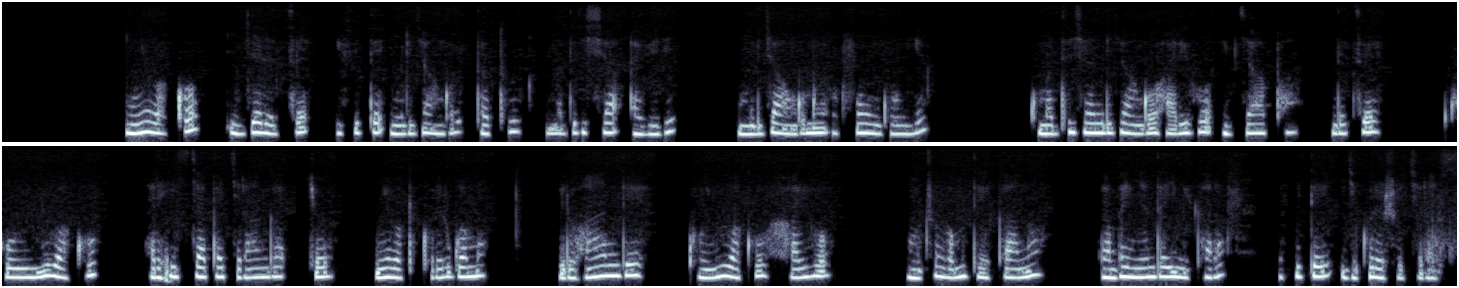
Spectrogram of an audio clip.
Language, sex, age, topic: Kinyarwanda, female, 18-24, finance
